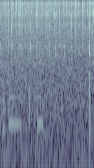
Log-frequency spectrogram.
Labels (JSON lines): {"label": "ambient", "recorder": "HydroMoth"}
